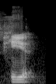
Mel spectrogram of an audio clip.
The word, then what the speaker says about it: Petilil: Is there an extra vowel in there or not? There's Petilil. Yeah. That's correct.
